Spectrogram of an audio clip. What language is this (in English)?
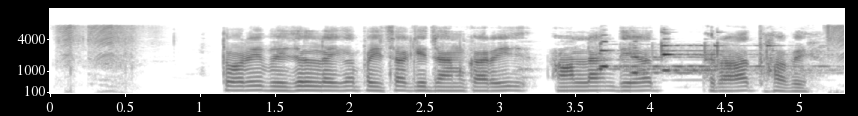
Bhojpuri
